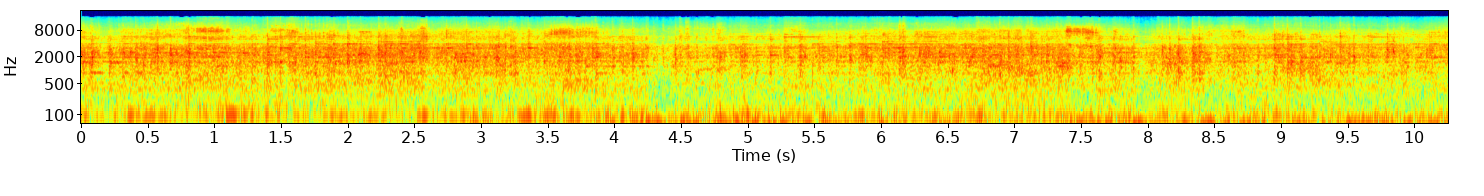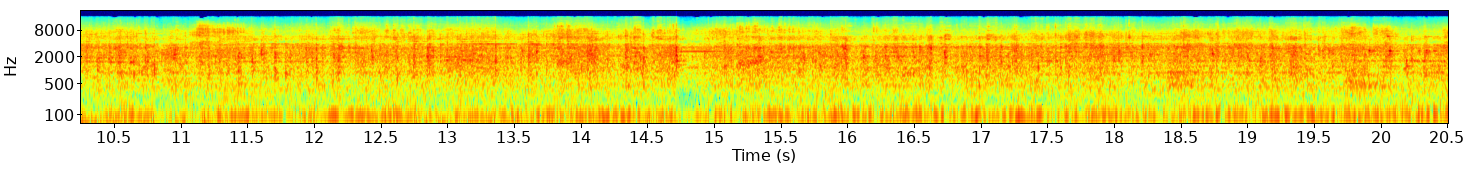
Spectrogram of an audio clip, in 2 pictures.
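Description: Double-stack container well cars of a freight train rolling past: a steady, loud rolling noise of steel wheels on the rails, with occasional clicks.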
